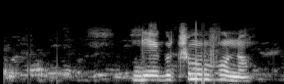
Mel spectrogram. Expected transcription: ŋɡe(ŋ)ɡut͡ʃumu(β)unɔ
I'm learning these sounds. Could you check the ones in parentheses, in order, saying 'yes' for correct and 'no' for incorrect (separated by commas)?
no, no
